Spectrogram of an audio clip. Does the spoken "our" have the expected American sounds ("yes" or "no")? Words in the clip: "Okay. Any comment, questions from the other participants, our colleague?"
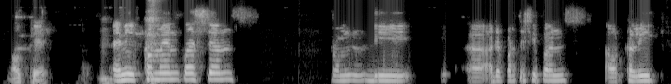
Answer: no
